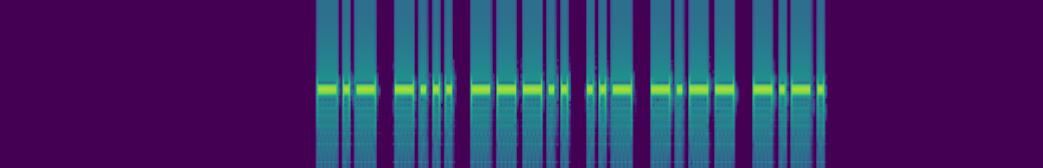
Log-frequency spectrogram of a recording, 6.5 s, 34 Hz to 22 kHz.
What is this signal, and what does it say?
Morse code, heard as a keyed tone, about 31 wpm, 700 Hz. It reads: KB8UYC
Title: USA Call Signs - 6 Characters - 30wpm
